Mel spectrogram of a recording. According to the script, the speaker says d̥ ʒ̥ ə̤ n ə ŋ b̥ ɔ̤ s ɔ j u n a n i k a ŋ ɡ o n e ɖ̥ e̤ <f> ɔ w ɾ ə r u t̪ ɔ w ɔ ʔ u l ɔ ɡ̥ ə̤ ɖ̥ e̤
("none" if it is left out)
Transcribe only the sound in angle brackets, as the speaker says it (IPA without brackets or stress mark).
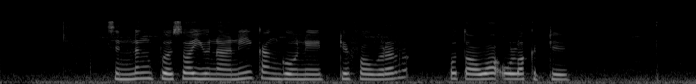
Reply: f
